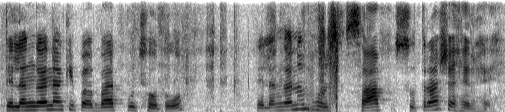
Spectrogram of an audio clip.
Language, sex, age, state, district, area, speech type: Urdu, female, 60+, Telangana, Hyderabad, urban, spontaneous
